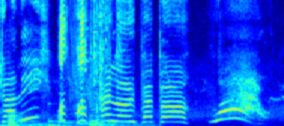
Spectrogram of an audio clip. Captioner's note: snorts; barks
